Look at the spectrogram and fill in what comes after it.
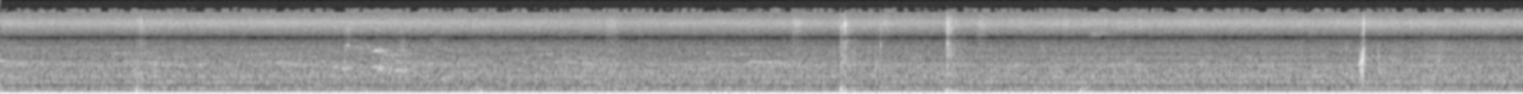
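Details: A steady, low droning hum of many Carniolan honey bees flying around a backyard hive in its second season, one year after installation and near a sugar syrup feeder, with a few sharp clicks.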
